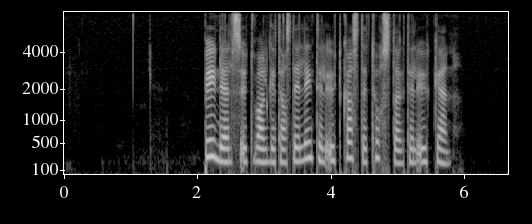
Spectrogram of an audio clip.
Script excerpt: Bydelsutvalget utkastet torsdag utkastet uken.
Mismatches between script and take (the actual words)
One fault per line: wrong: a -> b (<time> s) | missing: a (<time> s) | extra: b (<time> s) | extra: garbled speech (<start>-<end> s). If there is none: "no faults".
extra: tar stilling til (3.2 s)
wrong: utkastet -> til (5.1 s)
